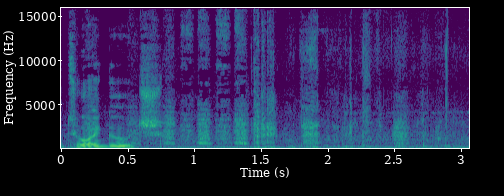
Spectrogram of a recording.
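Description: A dog pants quickly close by.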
